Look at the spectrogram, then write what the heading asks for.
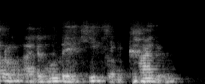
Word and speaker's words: Kano: Interestingly, apart from Adamu, they came from Kano. It's not called Kano, it's Kano. It's the proper pronunciation. K-A-N-O is Kano. It's not Kano.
